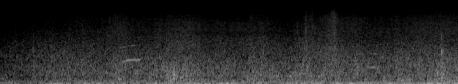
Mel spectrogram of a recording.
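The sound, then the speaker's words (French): A small boat drifts on an underground river, with a steady wash of lapping, rushing water and faint knocks, continuous, with no voices. “Leurs efforts mettent à jour un couloir étroit et très pentu, menant jusqu'à une barque amarrée au bord d'une rivière souterraine.”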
